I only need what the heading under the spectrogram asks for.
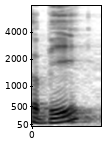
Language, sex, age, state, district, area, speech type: Punjabi, male, 45-60, Punjab, Shaheed Bhagat Singh Nagar, urban, read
